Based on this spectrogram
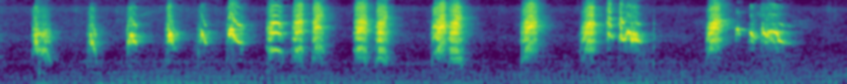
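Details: Long-tailed shrike of local Kendal stock, kept for training birds to learn its song, delivers a steady series of rasping, buzzy chirps, roughly three per second, with a few twittering doubled notes.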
